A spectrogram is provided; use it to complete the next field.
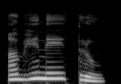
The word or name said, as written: ಅಭಿನೇತ್ರಿ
